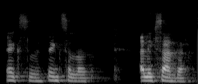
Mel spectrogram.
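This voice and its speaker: A woman's voice: fairly low pitch, fairly even intonation, fast talker, darkish tone. A woman hosting a podcast, introducing and moderating in a presenter's scripted style. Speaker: podcast host. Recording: music behind the voice.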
